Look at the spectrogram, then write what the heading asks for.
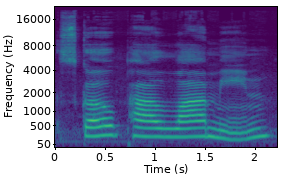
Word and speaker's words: scopolamine: serums here they are here we go okay Scopolamine scopolamine hydrobromide first word pronounced skopalamine also known by another name hyosine hydrobromide it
